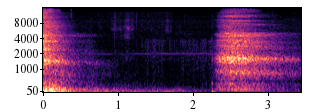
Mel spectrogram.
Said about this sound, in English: I'll cut the music and just take a nice deep breath. Yes. Through the nose, out the mouth.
